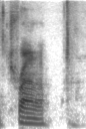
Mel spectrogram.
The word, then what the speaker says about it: Toronto: Not Toronto. Here. It's kind of like It's almost like one syllable. Toronto.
